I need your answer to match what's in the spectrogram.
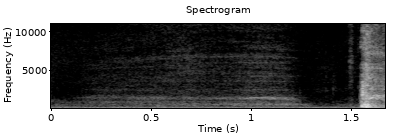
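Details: Adult with a hoarse voice gives a single sharp, abrupt cough near the end of a quiet room with low hum.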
